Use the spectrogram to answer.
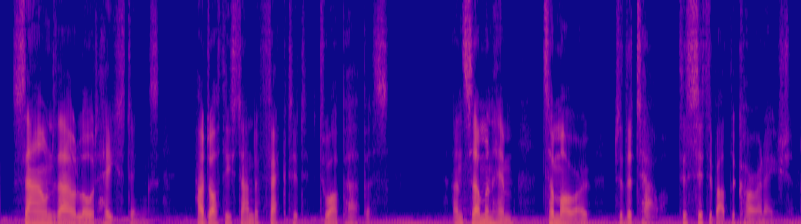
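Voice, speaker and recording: An actor playing a commanding, conspiring nobleman in Shakespearean audio drama, with deliberate, persuasive formal verse. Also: mid-range voice, fairly bright tone, lightly acted.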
